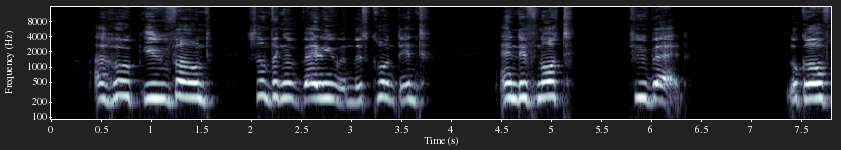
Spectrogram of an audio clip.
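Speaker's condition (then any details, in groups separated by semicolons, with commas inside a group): Quadriplegic cerebral palsy, severe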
